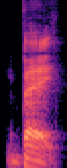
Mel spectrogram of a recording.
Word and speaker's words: BAE: Bay. So instead of saying baby, they just say bay.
